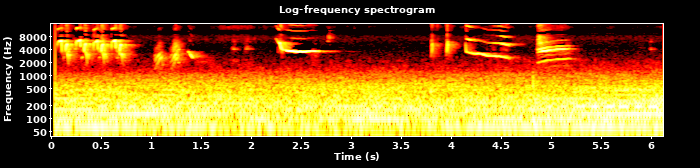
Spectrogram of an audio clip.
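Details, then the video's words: A lesser goldfinch singing on 10 March 2024: a rambling, high jumble of twittering notes, buzzy trills and clear slurred whistles, over a steady low rumble. "Lesser Goldfinch Singing"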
